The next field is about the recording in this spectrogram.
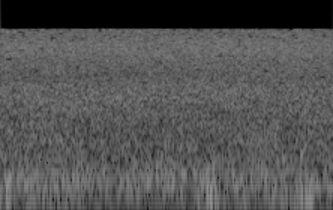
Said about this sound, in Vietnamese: Thôi các vị mưa đến thế là được rồi, đi nơi khác đi. Ở đây thầy đang giảng, đi nơi khác chơi.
